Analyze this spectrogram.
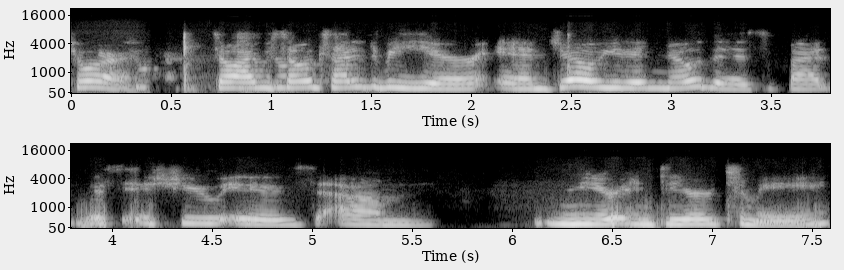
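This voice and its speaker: With a slight Alabama accent, a woman speaks at a high pitch and a fairly slow pace, using ordinary pitch variation. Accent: faint Alabama. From US South, South Alabama. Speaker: political advocate and lawyer. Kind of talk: informal talk.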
